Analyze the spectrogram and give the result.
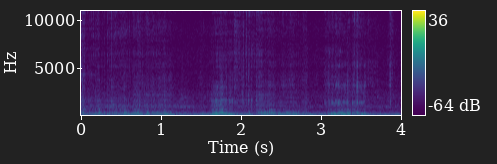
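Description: A pointed wooden stick scratches fast strokes across flat black scratch art paper through a moon-shaped cut-out in a blue plastic stencil, revealing red colour underneath. The sound is a steady, low, rumbling scrape that swells louder in a few bursts, with little high-end content.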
